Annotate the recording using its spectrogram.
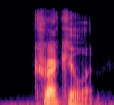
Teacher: Stress on the first syllable. Truculent, 3 syllables.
